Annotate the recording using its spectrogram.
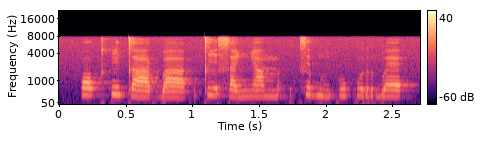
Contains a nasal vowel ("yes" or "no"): yes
